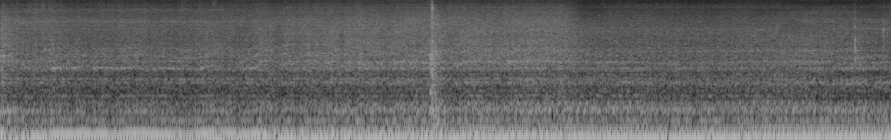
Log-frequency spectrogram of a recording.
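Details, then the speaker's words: Engine at cold idle just after new exhaust and catch-can plumbing: deep, steady low burble, even and smooth with no misfire or knock; exhaust tamed down a lot; normal cold idle. "So yeah, that's a full-on cold start. So it tamed it down a lot."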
